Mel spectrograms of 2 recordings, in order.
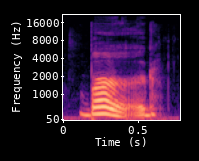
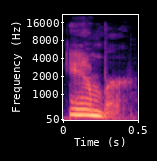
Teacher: The only place this vowel shows up in Canadian English is when it's rhotic, that is, in a stressed syllable with an R in the coda. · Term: mid-central unreduced vowel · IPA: ɜ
